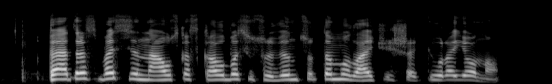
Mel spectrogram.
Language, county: Lithuanian, Šiauliai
